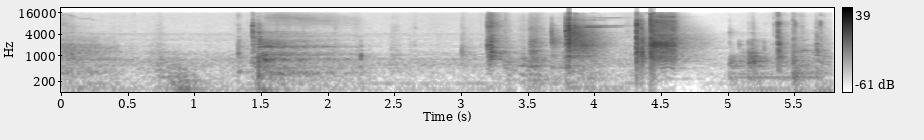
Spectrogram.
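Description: Metal tools and parts being handled on an aluminium printer frame: a brief rustle, then several sharp clicks and knocks in the second half.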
